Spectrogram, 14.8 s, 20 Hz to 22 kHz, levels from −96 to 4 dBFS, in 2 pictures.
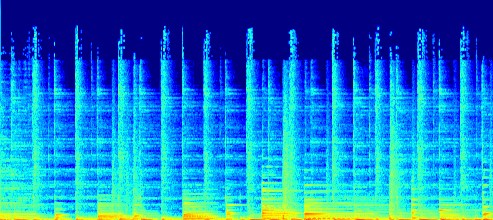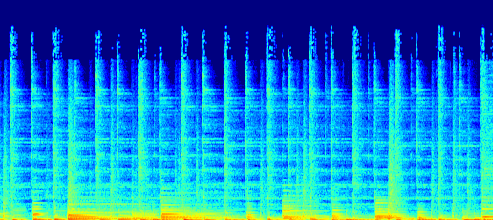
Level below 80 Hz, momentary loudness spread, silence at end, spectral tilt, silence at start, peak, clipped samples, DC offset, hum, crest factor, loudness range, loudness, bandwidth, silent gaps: -26 dBFS; 8 LU; 0 s; -6.5 dB/octave; 0 s; -4 dBFS; under 0.1%; under 0.1%; none; 18 dB; 3 LU; -24 LUFS; 19.5 kHz; none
